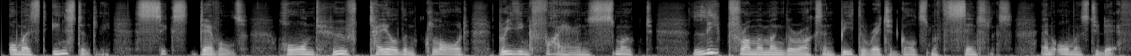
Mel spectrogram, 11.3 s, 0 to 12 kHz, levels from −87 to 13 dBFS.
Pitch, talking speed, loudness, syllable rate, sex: 120 Hz, 150 wpm, -20 LUFS, 4.8 syllables/s, male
